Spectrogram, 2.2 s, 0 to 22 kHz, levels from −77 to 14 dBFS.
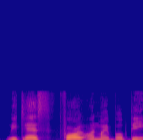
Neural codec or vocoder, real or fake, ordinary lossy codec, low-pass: codec, 16 kHz, 0.5 kbps, FunCodec, trained on LibriTTS, 25 frames a second; fake; none; none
